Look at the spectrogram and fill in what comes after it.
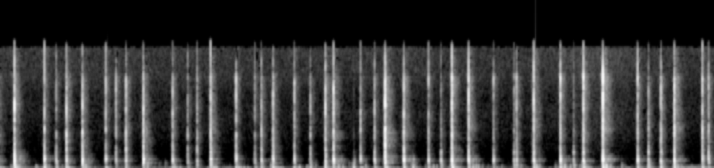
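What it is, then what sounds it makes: Plastic wrapping around a sponge. Long nails squeeze and scratch the thin, clear pink plastic packaging wrapped around a round makeup sponge. About forty quick, sharp crinkling taps and clicks sound in an uneven rhythm, each dry and dying away almost at once. Soft scratchy rustling fills the gaps between them.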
